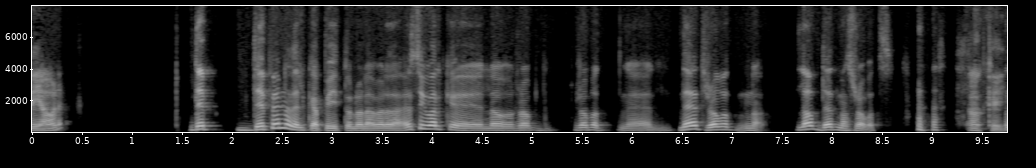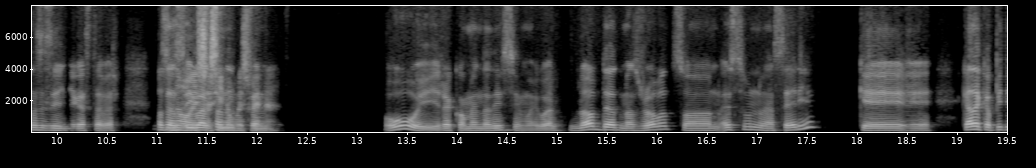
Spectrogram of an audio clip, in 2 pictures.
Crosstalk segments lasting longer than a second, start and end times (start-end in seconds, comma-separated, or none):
11.1-12.3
